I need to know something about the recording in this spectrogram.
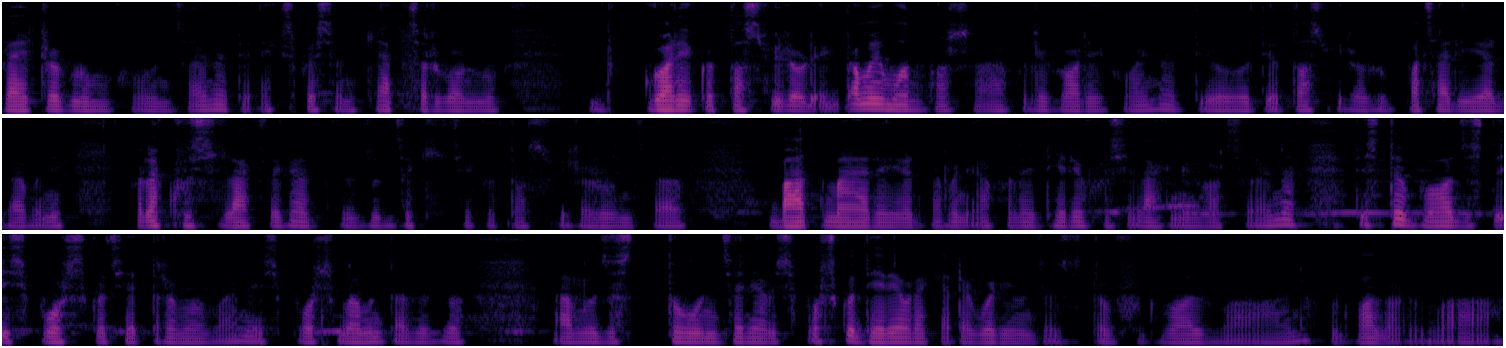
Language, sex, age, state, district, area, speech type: Nepali, male, 30-45, West Bengal, Kalimpong, rural, spontaneous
